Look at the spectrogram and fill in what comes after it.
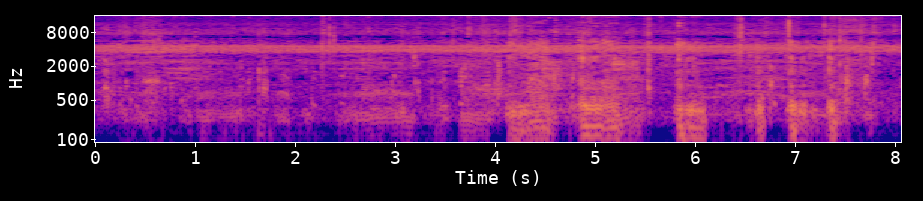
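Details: Native pigs feeding on young coconut (buko): low, rough grunts and chewing noises cluster in the second half, over a constant high insect drone and scattered clicks.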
